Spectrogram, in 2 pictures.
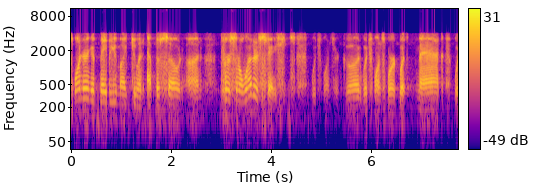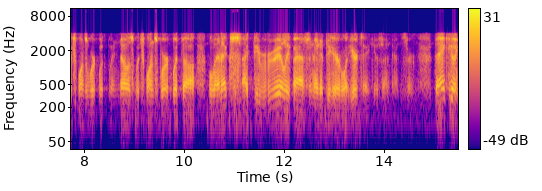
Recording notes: I answer a great question from a listener via the WeatherJazz® podcast audience connect line from January!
